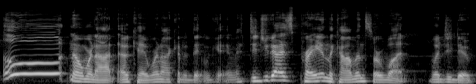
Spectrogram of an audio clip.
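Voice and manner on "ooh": long, very high rising "ooh"; high suspenseful ooh. Real, not acted. Player watching for the eight spot, high hopeful ooh. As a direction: squeal an ooh as the wheel slows. Hoping the spin hits eight.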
